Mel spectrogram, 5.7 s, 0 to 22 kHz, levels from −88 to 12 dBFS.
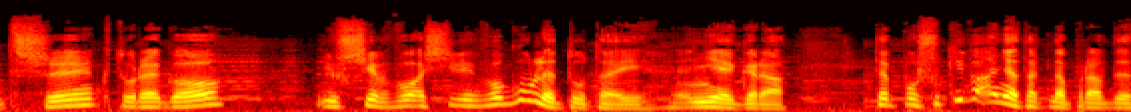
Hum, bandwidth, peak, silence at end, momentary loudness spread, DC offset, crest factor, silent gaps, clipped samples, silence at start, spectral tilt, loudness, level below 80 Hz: none; 13 kHz; -2 dBFS; 0 s; 7 LU; under 0.1%; 18 dB; none; under 0.1%; 0.05 s; -4.5 dB/octave; -20 LUFS; -54 dBFS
